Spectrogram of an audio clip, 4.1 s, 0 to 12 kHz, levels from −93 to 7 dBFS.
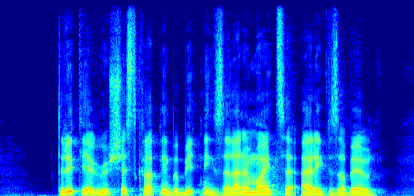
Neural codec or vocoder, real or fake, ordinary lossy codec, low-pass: codec, 24 kHz, 0.9 kbps, WavTokenizer, small release; fake; none; none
